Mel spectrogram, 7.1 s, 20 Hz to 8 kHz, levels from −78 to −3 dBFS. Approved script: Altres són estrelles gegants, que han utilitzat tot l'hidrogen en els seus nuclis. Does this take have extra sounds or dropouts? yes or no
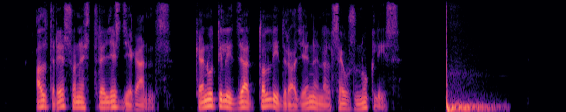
yes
